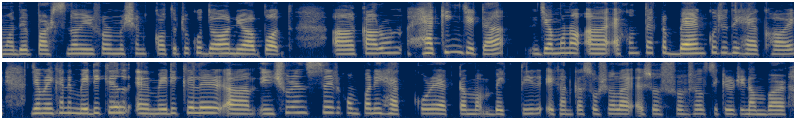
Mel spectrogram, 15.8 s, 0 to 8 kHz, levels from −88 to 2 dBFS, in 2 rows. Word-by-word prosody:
আমাদের 220 +1 -3
personal 235 +2 0
information 240 0 -3 0.2
কতটুকু 255 +4 -6
দেওয়া 250 0 +4
নিরাপদ। 225 -2 +2 0.6
আ - - +4 0.2
কারণ 255 +2 +2 0.3
hacking 300 +5 +2
যেটা 225 -3 0 0.5
যেমন 255 +1 +1 0.3
আ - - +4 0.2
এখন 275 - -12
তো - - -5
একটা 290 +1 -5
bank-ও 250 +3 +7
যদি 285 0 -5
hack 225 -2 -1
হয়, 220 0 0 0.3
যেমন 255 0 +1
এখানে 280 +1 -4
medical, 270 +4 +2 0.2
এহ 250 - +1
medical-এর 285 +3 +2 0.2
আ - - +4 0.3
insurance-এর 295 +4 +6
company 260 0 -3
hack 230 -1 0 0.2
করে 245 0 -2
একটা 230 - -5
মা 215 - -5 0.2
ব্যক্তির 235 +3 -5 0.2
এখানকার 220 -1 -7
social 230 0 -5
I 220 - +1 0.2
so 230 - -5 0.2
social 225 +1 -8
security 220 -1 -5
number, 210 0 -3
245 Hz, 150 wpm, -26 LUFS, 225-265 Hz, 0.6 s, bank-ও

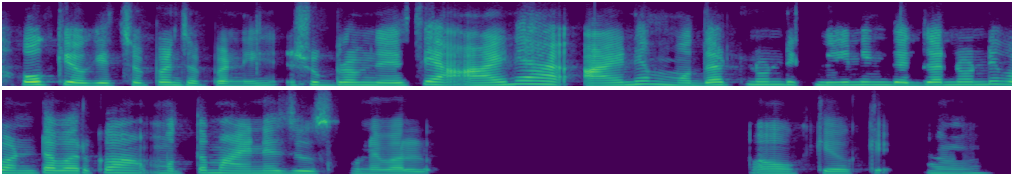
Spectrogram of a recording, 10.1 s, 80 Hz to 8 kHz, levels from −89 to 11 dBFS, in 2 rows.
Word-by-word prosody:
Okay. 260 -1 +5
Okay. 210 0 0
చెప్పండి. 225 +1 0
చెప్పండి. 185 -1 -3 0.2
శుభ్రం 235 -1 -1
జేసి 215 +5 +1 0.2
ఆయనే 255 +8 +3 0.4
ఆయనే 235 +7 +1 0.2
మొదటి 235 +4 +1
నుండి 260 -1 -2
క్లీనింగ్ 240 +1 -3
దగ్గర 240 +2 +2
నుండి 260 +3 -3
వంట 225 -1 -3
వరుకు 230 +3 -1 0.2
మొత్తం 210 +4 -6
ఆయనే 215 +1 -1
చూసుకునేవాళ్ళు. 180 -3 -3 1.7
ఓకే. 190 -1 -9
ఓకే. 475 - -13 0.2
హ్మ్. 195 0 -13
225 Hz, 125 wpm, -22 LUFS, 205-245 Hz, 1.7 s, ఓకే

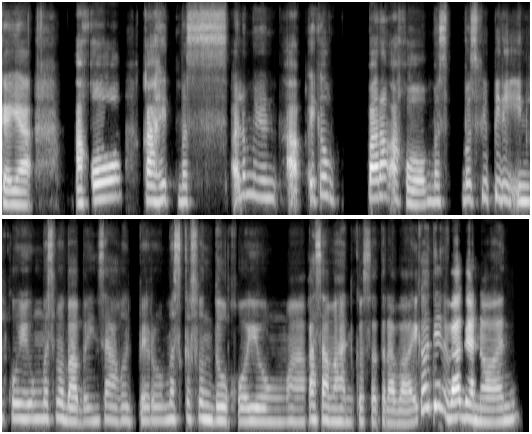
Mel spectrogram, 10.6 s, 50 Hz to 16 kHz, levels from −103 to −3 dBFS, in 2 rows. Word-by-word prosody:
Kaya 190 -2 +5 0.4
ako 250 +8 +5 0.2
kahit 240 +1 +4
mas, 225 0 0
alam 320 - -1
mo 315 - -8
yun, 275 -1 -6 0.2
ah, - - +4
ikaw 315 - -4 0.4
parang 285 +2 +8
ako 195 -6 0
mas 230 0 -4
mas 250 0 -4
pipiliin 245 -4 -4
ko 230 0 -4
yung 225 0 -2
mas 225 - -2
mababa 195 -5 -1
yung 195 - -9
sahod 200 -1 -7
pero 195 +1 -6
mas 215 +1 -1
kasundo 215 -3 -2
ko 190 -1 -5
yung 185 -1 -3
mga 185 -1 -6
kasamahan 190 -4 0
ko - - -9
sa 180 -1 -7
trabaho. 170 -1 -2
Ikaw 365 - +1
din 405 - +1
ba 235 - +11
gano'n? 195 -1 +3
215 Hz, 195 wpm, -22 LUFS, 190-235 Hz, 0.4 s, ba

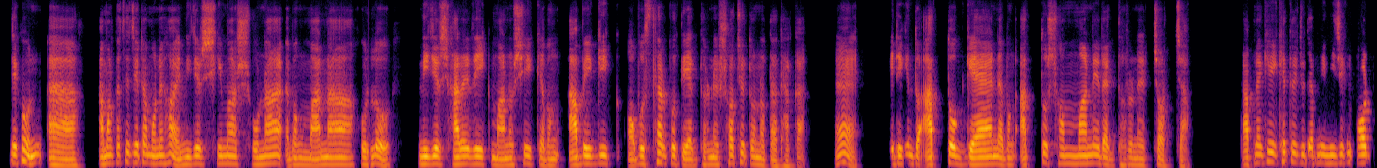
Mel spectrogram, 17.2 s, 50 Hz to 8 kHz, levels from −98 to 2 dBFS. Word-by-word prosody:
দেখুন 145 -2 +4 0.2
আ - - +3 0.6
আমার 140 +3 +2
কাছে 150 +2 -3
যেটা 155 0 +1
মনে 140 +1 +2
হয়, 110 - +3
নিজের 130 +1 +2
সীমা 135 -1 0 0.2
শোনা 125 +1 0 0.2
এবং 120 - -3 0.2
মানা 120 +3 +2 0.3
হলো 125 +3 +1 0.5
নিজের 130 +1 +5
শারীরিক, 130 +1 +4 0.2
মানসিক 115 +4 -1
এবং 110 0 -4 0.3
আবেগিক 135 +2 +2 0.3
অবস্থার 135 - +1
প্রতি 140 -5 0
এক 105 - -5
ধরনের 120 0 -2
সচেতনতা 130 -9 -2
থাকা। 95 +1 -6 0.4
হ্যাঁ? - - +1 0.5
এটি - - +1
কিন্তু 140 - 0
আত্মজ্ঞান 125 0 +5
এবং 120 +1 -5 0.2
আত্মসম্মানের 140 0 -1
এক 105 - -9
ধরনের 110 -1 -5
চর্চা। 95 +1 -5 0.8
আপনাকে 145 +4 -3
এক্ষেত্রে 165 +1 -3
যদি 145 - -4
আপনি 145 +1 -3
নিজেকে 145 +1 -3
পর 150 0 +7
130 Hz, 135 wpm, -23 LUFS, 120-140 Hz, 0.8 s, পর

